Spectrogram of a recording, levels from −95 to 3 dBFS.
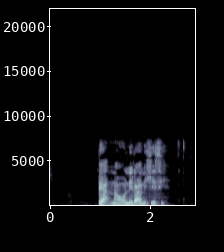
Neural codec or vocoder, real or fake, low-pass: codec, 16 kHz, 16 kbps, FreqCodec, larger model; fake; 7.2 kHz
